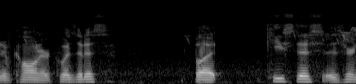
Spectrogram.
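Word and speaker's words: Quistis: or this game and said that the correct pronunciation is Kista s' so I'm trying to break that habit of calling her acquisitive but Kista is her name and she's probably my favorite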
